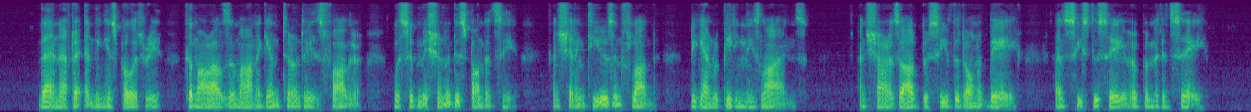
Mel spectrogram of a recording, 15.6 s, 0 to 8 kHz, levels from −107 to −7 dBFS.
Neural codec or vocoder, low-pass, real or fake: vocoder, 22.05 kHz, 80 mel bands, HiFi-GAN; 7.2 kHz; fake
